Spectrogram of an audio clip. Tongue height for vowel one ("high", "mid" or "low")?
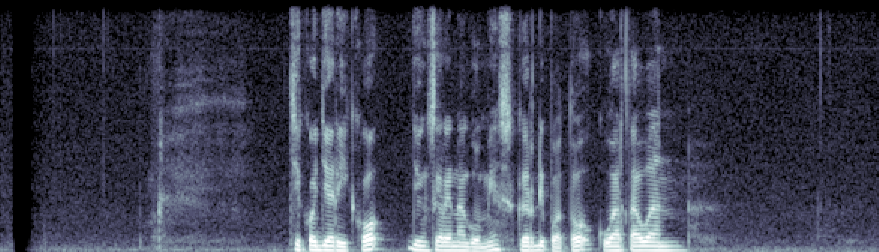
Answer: high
